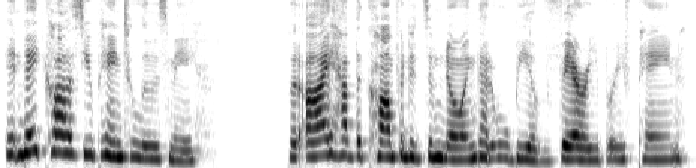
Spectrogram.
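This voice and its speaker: A woman's voice: on the high side, moderate pace, natural voice. A woman playing sorrowful, resolute Belle. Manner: firm, sorrowful, clear. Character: young woman ending her engagement, sorrowful but firm.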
